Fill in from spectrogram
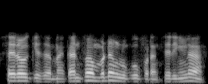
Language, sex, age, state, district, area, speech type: Tamil, male, 45-60, Tamil Nadu, Sivaganga, urban, conversation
